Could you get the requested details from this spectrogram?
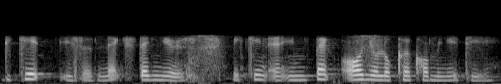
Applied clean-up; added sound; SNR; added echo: none; Fireworks; 18 dB; none.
